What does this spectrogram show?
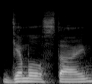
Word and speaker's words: Gimelshteyn: And it's Gimelshteyn. I said that right, 3 syllables.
